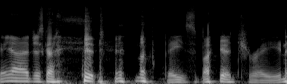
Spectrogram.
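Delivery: breezy, nonchalant, super casual, offhand throwaway delivery. Retelling a remark about getting hit by a train: imitating a super casual tone. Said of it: "You said that super casual".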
